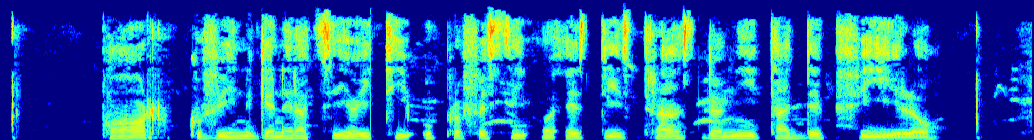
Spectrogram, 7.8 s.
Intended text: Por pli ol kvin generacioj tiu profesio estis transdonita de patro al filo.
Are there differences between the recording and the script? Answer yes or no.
yes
